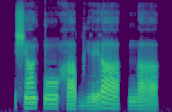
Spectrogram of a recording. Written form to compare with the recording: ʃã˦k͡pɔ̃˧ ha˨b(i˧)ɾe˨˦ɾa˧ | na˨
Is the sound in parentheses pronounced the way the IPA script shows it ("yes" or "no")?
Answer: no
